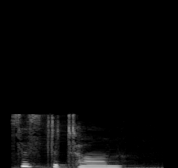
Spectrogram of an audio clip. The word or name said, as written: cystotome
